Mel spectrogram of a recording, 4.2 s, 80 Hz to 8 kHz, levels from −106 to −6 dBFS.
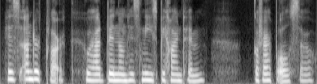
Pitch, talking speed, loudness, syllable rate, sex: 220 Hz, 200 wpm, -17 LUFS, 5.2 syllables/s, female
